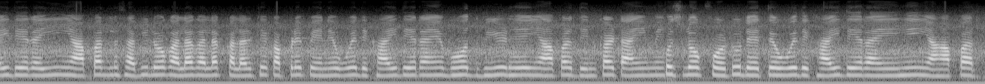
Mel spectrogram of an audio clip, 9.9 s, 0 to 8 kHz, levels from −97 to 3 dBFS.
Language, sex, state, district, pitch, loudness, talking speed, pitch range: Hindi, female, Uttarakhand, Uttarkashi, 220 Hz, -17 LUFS, 230 wpm, 210-225 Hz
